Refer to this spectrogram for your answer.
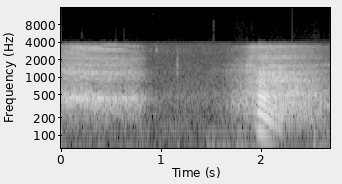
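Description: A person gives a long, breathy yawn: a drawn-in airy breath, a brief pause, then a loud exhale that slides down into a low voiced groan before trailing off.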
